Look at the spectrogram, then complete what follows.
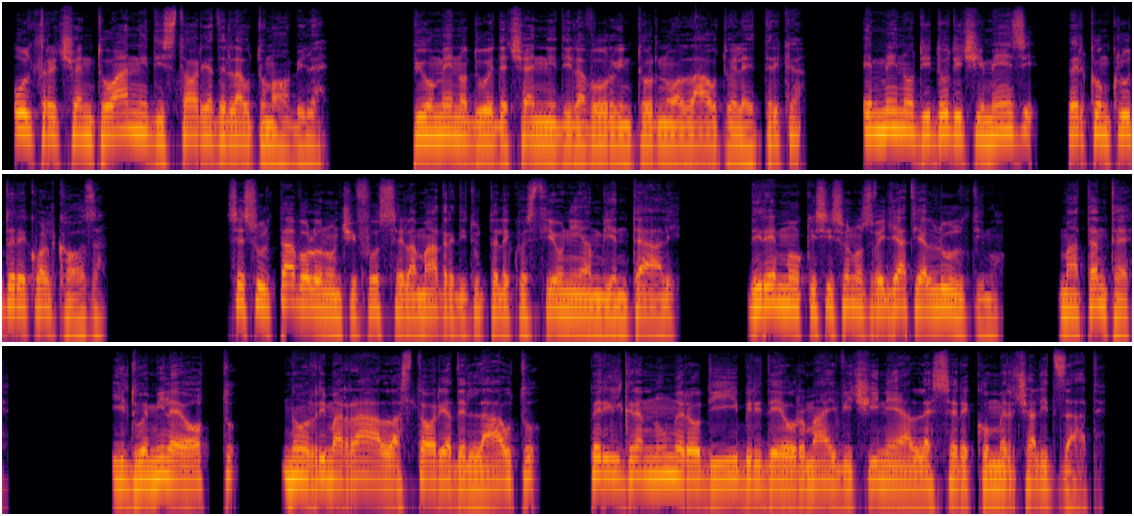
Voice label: ITALIANO IMPOSTATA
